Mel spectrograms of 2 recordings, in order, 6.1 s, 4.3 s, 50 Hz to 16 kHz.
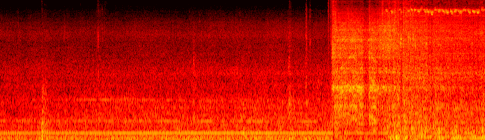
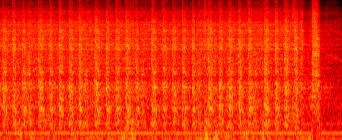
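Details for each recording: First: GMC 4.3L V6 pickup that quit after a banging noise, after reinstalling distributor on its mark with new cap: engine catches cleanly after short crank, steady even idle, no misses or knocks; normal start and idle. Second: GMC 4.3L V6 pickup that stalled on the road after a banging noise: cranking with one spark plug removed to check spark (fuel present). Even cranking beats with a slight skip, as that cylinder has no compression with its plug out.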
